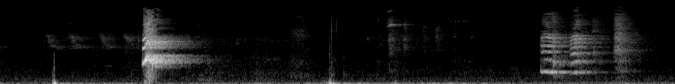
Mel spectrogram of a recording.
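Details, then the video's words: Dog giving one sharp, loud bark early on, a pause with soft knocks, then a short cluster of high yapping barks near the end. "Dog Barking"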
